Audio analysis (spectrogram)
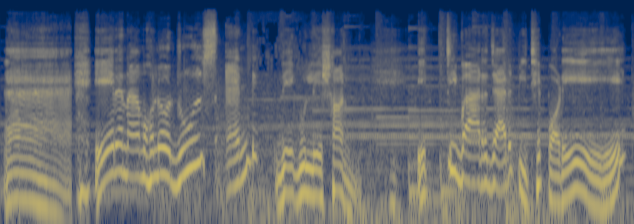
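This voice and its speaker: An actor playing a bustling, self-important police officer in a comic radio drama, bossy and commanding. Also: male voice, fairly high pitch, huge pitch swings, takes it slowly, music in the background, heavily acted. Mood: pompous. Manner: pompous, commanding, dotted with English words.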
